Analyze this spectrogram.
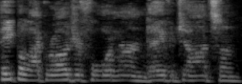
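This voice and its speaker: This man talks at a moderate pace with a Southern US accent, his high voice dark and mellow but flat and monotone. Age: 60s. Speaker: musician. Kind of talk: casual chat. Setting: studio. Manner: halting.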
